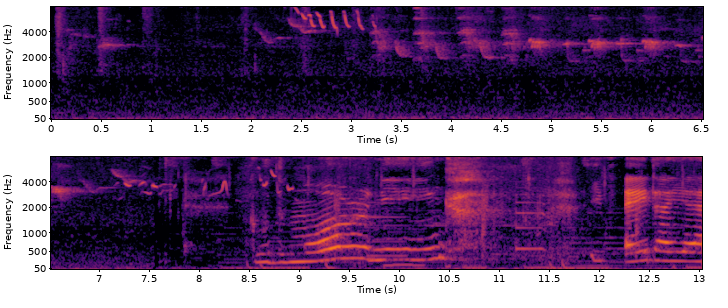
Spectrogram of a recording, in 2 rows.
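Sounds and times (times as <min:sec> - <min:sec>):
birds singing: 0:01.6 - 0:10.4
steady low rumble: 0:07.8 - 0:13.0.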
